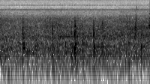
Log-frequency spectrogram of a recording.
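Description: Faint handling noise from a packaged stationery set: light rustling with a few soft taps and clicks as it is turned over in the hands.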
